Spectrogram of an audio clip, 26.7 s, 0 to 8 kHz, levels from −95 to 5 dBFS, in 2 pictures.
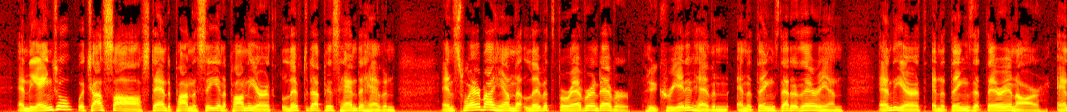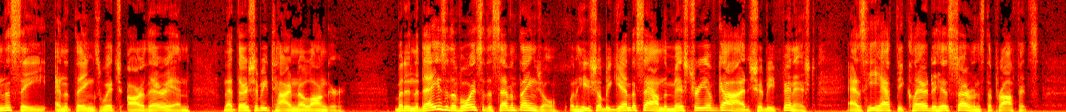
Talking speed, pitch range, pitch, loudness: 220 wpm, 100-145 Hz, 125 Hz, -17 LUFS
